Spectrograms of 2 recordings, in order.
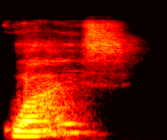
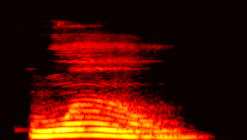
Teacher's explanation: Veja que é um som mais fanhoso, mas com o apoio aqui das narinas. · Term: tritongo nasal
